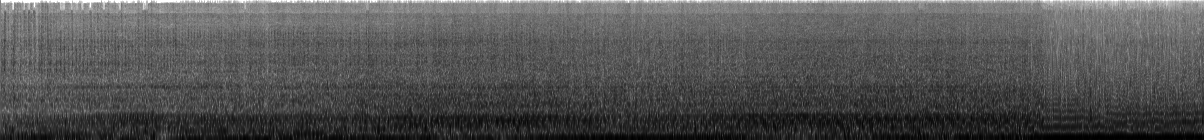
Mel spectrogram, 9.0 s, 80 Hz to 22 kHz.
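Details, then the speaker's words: Restored 1968 JohnnyRude 9.5 HP outboard with rebuilt carb and gear case, on the water pushing a 14-foot Feathercraft about 17 mph; steady, even drone under load climbing slightly without misses or rattles; normal running under load. "She runs just fine. Pushes my 14-foot feathercraft about 17 miles an hour."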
